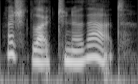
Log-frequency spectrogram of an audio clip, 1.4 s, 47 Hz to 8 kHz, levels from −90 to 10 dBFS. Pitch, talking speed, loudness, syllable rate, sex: 215 Hz, 260 wpm, -16 LUFS, 5.1 syllables/s, female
